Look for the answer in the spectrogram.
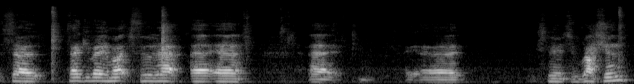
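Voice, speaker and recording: A man's voice: medium pitch, a little slow, a little hiss or hum. A male interviewer hosting casually, rambling and stumbling over his words.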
